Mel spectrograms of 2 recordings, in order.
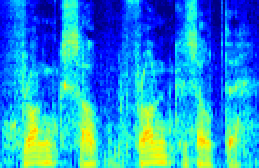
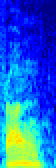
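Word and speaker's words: Froncysyllte: Frontcysyllte. Yeah. Fron. But it's like they said it was like a V sound.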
